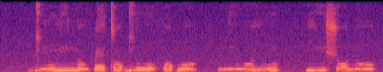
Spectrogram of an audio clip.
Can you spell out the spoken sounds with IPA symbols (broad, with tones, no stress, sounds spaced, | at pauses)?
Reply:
ɡ i˨ ɾ ũ˧ ɾ i˧ n ɔ̃˨ k͡p ɛ˧ t ɔ˧ ɡ i˦ w o˧ f ɔ˦ b ɔ̃˦˨ | n i˨ w ɔ̃˨ j ũ˨˦ | j i˧ ʃ ɔ˨ n ɔ̃˧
